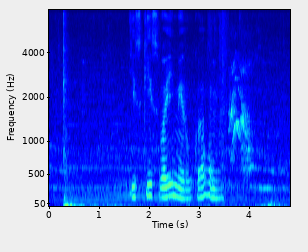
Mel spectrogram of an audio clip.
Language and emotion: Russian, sad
